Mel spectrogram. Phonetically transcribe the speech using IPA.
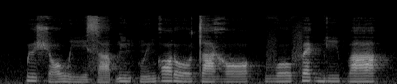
k͡pɨ˦ʃɔ˨˦wiː˨za˨ ɓĩ˧kʷĩ˨˦ɡɔ˦ ɾoː˧ta˧ɣɔ˧ | voː˧fɛ˦ɡ͡biː˧baː˧

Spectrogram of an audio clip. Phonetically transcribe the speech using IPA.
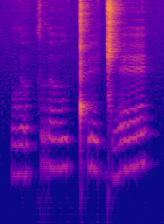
lɤkrɤːu̯ ǃʼɘ ɡ͡ǁɛ

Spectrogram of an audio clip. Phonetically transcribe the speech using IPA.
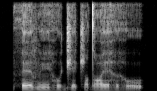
θɛvẽːɦo d͡ʒɛt͡ʃʌdˤɛːɦə ɦo

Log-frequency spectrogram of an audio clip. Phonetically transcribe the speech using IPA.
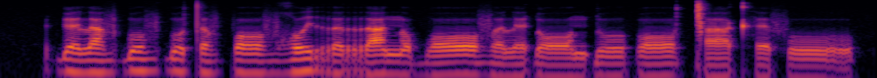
ɠɛlavɠov ɠotɐvpɔːvʁʷi rɐra nɔbɔː vɐlɛɗɔːn ɗoːɠɔː ǀa kʰɛfoː

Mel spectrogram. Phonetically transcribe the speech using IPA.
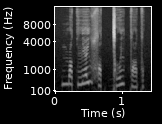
me˧˩tˤlʲe˧˥˧lʲsʷɪ˩tˤ ɡ͡ǀo˧˥˧lʲta˩tˤ

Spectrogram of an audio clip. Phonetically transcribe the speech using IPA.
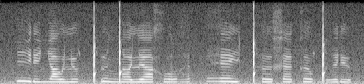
iɾʲeʎaʊ̯lʲo ǃʼɨŋ͡ǃɐ lʲaxulˠɛ̤ | ɦej ǃʰɘxɛ kɘʊ̯ɡ͡ǃɨɪ̯ɾʲɨ

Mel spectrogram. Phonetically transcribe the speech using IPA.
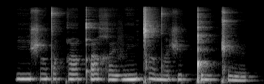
iʃĩtˤʏ qɨqʼeχe vĩǀə̃dˤĩʃɨ ǃɨ ǁʏ

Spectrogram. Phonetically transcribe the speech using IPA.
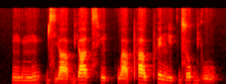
ŋu˧mŋu˦p̚d͡zja˨˩ bja˧t͡sʰĩ˨p̚ hwa˨˩pʰa˦wpʰe˥˧n i˦ʔd͡zo˦ bju˨˩

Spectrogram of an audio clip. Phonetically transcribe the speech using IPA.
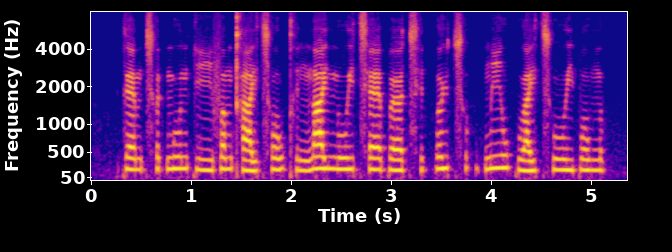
kɛː˨mt͡sʰɵ˧t̚muː˧n kiː˨˩fɐ˧mkʰaː˨˩jt͡sʰo˨˥w kʰɪ˨˩ŋn̪aː˥j n̪uː˧jt͡sʰɛː˧pœː˨˧ t͡sʰɪ˨k̚ wɵ˥ɥt͡sʰʊ˥k̚ɪ˧k̚miː˥w kʷaː˨˧jt͡sʰuː˨jpo˧wn̪ʊ˧k̚

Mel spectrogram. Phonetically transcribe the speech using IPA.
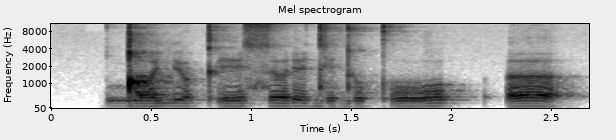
ŋ͡ǃɐ lʲɔkʼe sə ɾɪdɪdokʼo | ʔɐ

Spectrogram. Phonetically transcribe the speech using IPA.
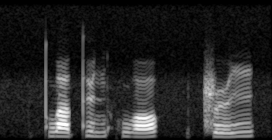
t̪wä˧˥t̪y˧˥nkwɔ˧˥ | ʈ͡ʂɻ̩˧˥i˥

